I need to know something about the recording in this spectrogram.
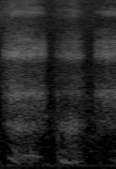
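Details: Baby with a cough whose voice is gone, per the mother, though the baby usually likes to shriek; infant aphonia (loss of voice).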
